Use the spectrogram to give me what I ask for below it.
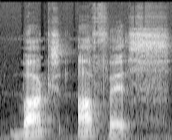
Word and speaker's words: box office: Box office. No es office. No, señor. Ni es box office. No, box office. Una I corta que se simboliza con esa E invertida.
